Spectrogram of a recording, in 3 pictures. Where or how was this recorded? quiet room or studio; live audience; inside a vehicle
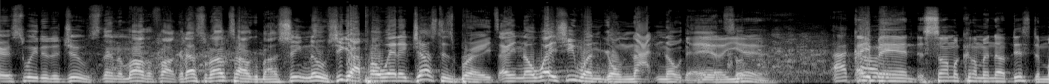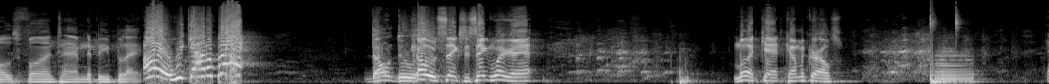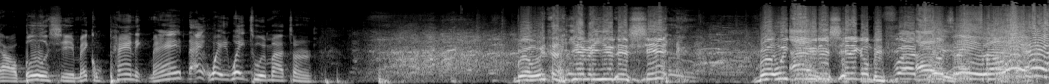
live audience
